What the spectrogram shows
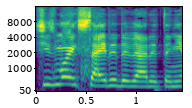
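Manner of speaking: ordinary delivery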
